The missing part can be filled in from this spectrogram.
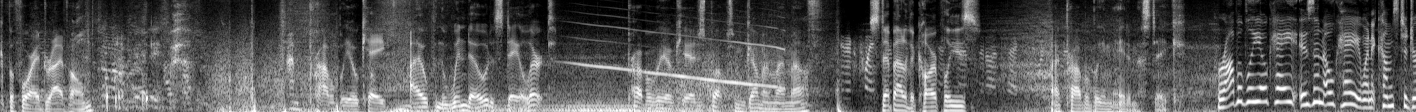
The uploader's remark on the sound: live at The Cooler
